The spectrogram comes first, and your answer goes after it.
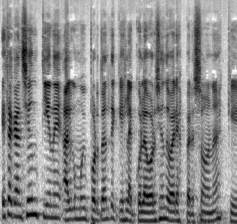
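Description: A man with a strong Tucumán accent speaks at a very fast pace. His pitch varies in an ordinary way, and there is noticeable background noise. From Tucumán, Argentina. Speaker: singer-songwriter. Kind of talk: interview. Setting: radio studio. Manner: halting, repeats words.

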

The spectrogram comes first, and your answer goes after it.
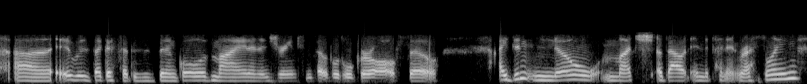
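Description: A woman with an American accent speaks at a moderate pace in a normal speaking voice, her medium pitch carried by lively intonation. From Pennsylvania, US. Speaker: professional wrestler. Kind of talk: interview.

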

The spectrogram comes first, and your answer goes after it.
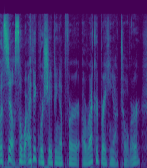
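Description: A man talks in a dark, mellow tone with ordinary pitch variation. The recording is very clean, with a silent background and a dry, close sound with no echo. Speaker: real estate podcast co-host. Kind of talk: casual chat.

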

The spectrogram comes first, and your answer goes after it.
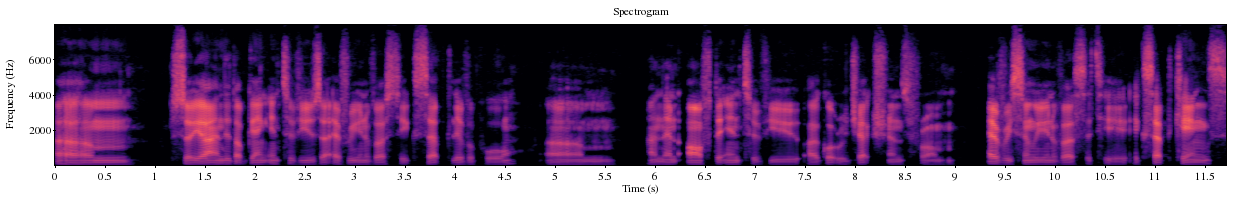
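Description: Against a quiet background, a man with a British accent speaks in a flat monotone, his very deep, low pitch carrying a bright, sharp tone in a dry, close sound with no echo. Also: moderate pace. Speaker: podcast co-host, dental student. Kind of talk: casual chat.

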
